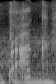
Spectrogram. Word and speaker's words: Bruk: I think initially it's supposed to be pronounced as Bruk, but I think just from generations, everyone's just said Brooke. So everyone just now rolls with it.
